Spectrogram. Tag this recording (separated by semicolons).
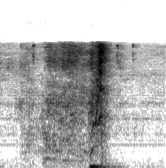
logoff; metaphor; recorded; vista; windows; xp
